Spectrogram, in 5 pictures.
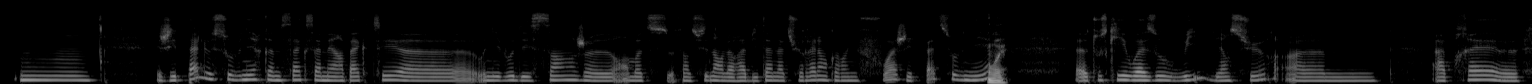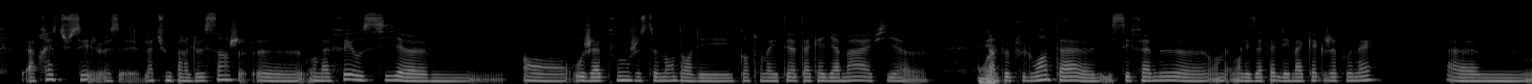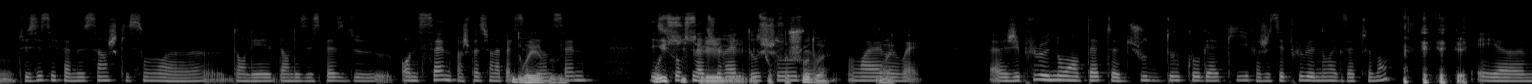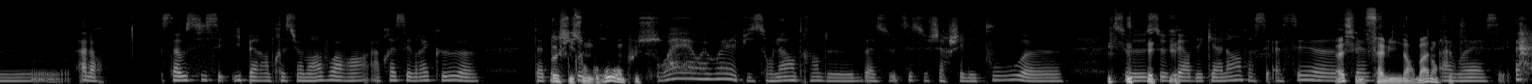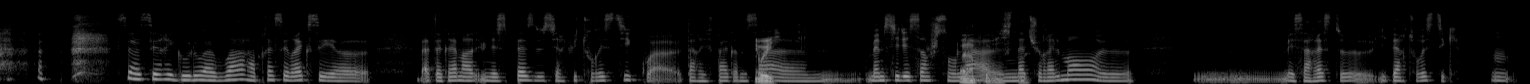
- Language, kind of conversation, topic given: French, podcast, Peux-tu me raconter une rencontre inattendue avec un animal sauvage ?
- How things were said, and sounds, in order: in Japanese: "onsen"; in Japanese: "onsen"; laugh; laugh; laugh; tapping; drawn out: "mais"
